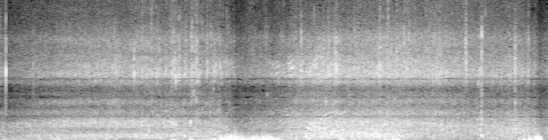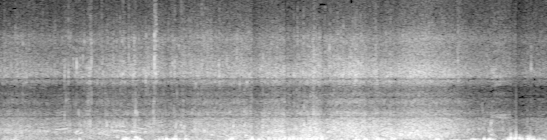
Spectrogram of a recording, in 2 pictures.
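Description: Small waves lapping and washing up the sand in shallow water, with wind buffeting the microphone.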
